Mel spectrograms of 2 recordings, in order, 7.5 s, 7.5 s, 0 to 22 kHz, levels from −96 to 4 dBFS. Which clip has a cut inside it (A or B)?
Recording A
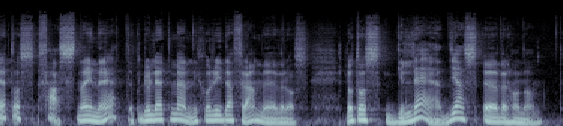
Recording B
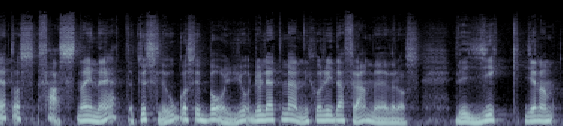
A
